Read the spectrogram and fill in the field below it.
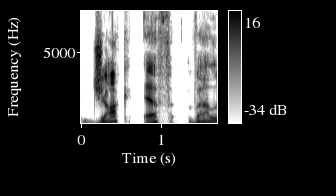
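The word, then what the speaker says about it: Jacques Vallée: by the name of jock F Val I believe is the way you pronounce it now he wrote a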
